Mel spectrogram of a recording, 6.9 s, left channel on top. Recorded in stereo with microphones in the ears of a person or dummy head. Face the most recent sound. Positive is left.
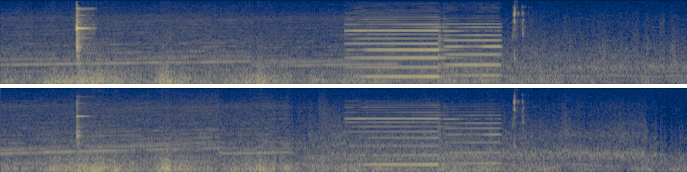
turn(degrees=15)  # may be behind; listen again after turning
